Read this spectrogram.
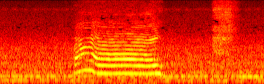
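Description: A man calls out once in a short, high, squeaky cartoon voice close by.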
